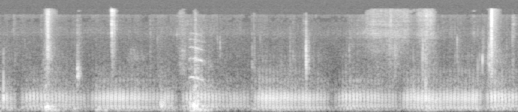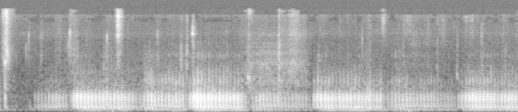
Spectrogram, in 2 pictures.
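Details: Morning wake-up purring from kittens: a continuous low rumble that swells and fades in regular breath-length cycles. It dips briefly halfway through, with scattered taps and rustles.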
